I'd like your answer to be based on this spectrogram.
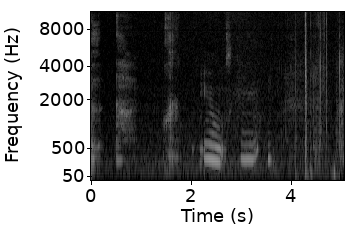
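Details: Deliberate burping during a burping contest among friends: two drawn-out voiced belches with shorter throat noises and breaths between them, in a quiet room.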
